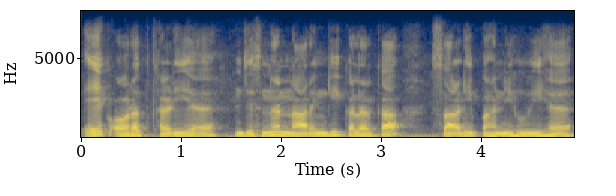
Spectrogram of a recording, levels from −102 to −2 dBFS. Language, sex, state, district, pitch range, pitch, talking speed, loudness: Hindi, male, Jharkhand, Deoghar, 135-150 Hz, 140 Hz, 145 wpm, -15 LUFS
